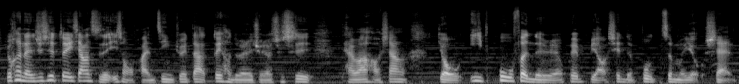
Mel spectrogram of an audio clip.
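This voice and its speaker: A man hosts a relaxed podcast conversation in a Taiwanese accent. His voice sits at an average pitch, and he slips in occasional English words. Music plays faintly behind him. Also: fast talker, few pauses. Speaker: podcast host. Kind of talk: casual conversational interview.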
